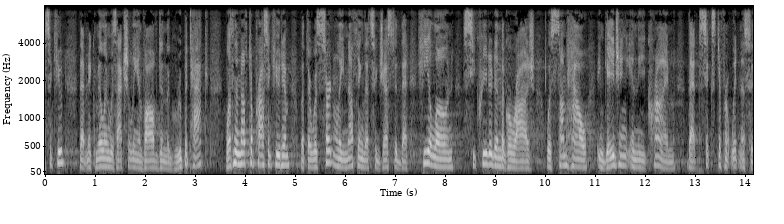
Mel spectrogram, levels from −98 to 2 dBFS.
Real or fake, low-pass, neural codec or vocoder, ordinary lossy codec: real; 7.2 kHz; none; Opus, 64 kbps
